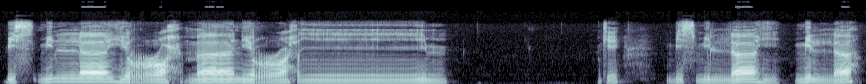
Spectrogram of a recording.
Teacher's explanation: Millah. Lafaz Allah dibaca secara nipis kerana sebelumnya huruf mim itu berbaris bawah. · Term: dibaca nipis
